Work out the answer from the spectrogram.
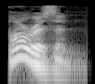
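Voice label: "orison", British English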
